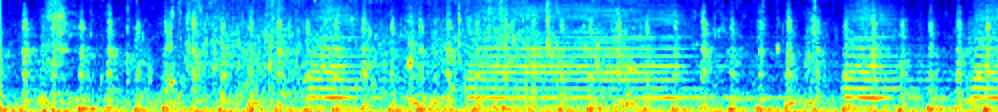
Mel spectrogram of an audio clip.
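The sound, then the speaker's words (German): A boat engine runs steadily and loudly over rushing, splashing water, a continuous drone with a whining tonal hum layered on top throughout. “Hier spricht die Wasserschutzpolizei. Stoppen Sie die Maschine, Skorpion, und drehen Sie bei.”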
